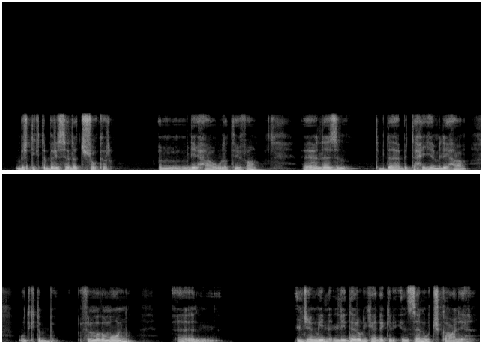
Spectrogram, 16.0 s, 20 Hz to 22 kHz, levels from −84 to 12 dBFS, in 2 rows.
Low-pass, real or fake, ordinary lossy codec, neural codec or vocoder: 7.2 kHz; fake; none; codec, 16 kHz, 4 kbps, FunCodec, trained on LibriTTS, 50 frames a second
